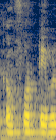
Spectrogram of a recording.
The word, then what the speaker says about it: comfortable: अब इसे लोग अक्सर कंफर्टेबल पढ़ते हैं, बट the word is कंफर्टेबल। Correct pronunciation याद रखिए, The room is comfortable.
